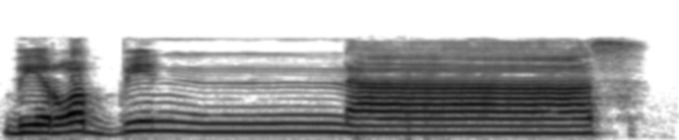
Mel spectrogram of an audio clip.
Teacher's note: اعوذ برب الناس، برب، با کو باریک پڑھیں گے لیکن را کو پر پڑھیں گے، را، برب الناس، اور نون مشدد کا غنہ ادا کریں گے اور اس کے ساتھ الف مدہ ادا کریں گے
